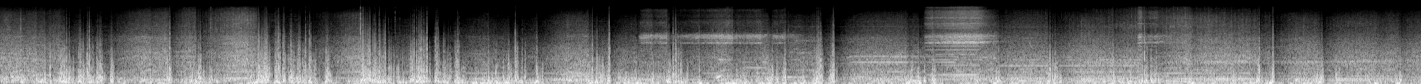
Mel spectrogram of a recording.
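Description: Car interior road and engine noise while driving, with wind buffeting the microphone. A couple of short high-pitched tones sound about halfway through.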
